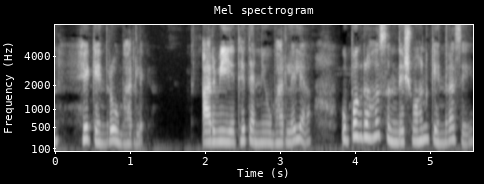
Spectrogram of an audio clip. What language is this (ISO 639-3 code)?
mar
